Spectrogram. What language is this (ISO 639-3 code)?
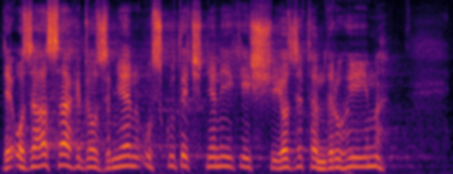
ces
